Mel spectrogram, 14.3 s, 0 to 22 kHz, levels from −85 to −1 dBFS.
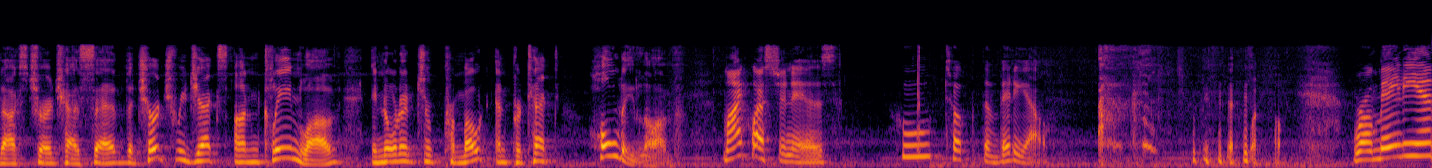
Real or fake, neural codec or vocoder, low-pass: fake; codec, 16 kHz, 16 kbps, FunCodec, trained on Chinese and English, 50 frames a second; 7.2 kHz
